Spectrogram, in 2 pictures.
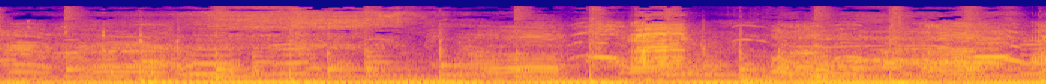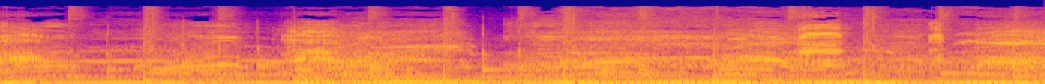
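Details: Ducks with their newly hatched ducklings at a breeding farm in Muzaffargarh give loud, nasal honking calls in quick, overlapping bursts, while a steady, deep musical drone plays underneath throughout.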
